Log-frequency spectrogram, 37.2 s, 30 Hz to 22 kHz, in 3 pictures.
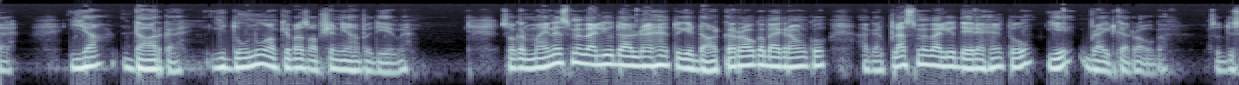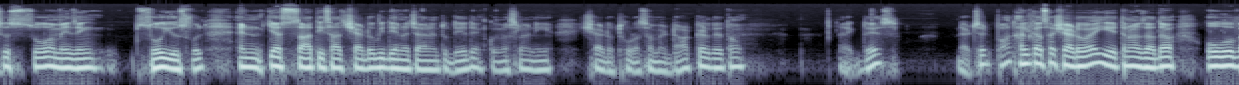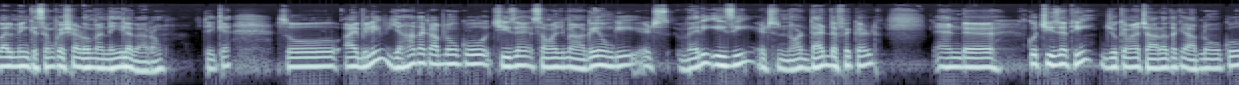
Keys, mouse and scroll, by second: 8.8-12.0 drag, 15.8-21.4 drag, 24.0 click, 27.5 click, 28.5-30.6 scroll down 1.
